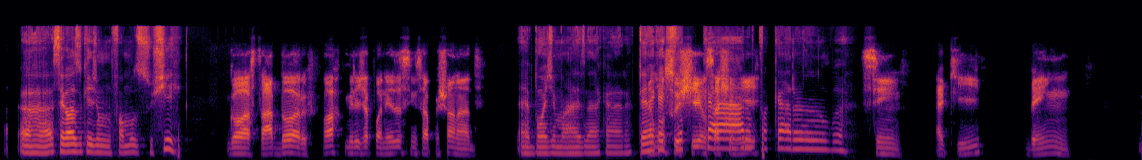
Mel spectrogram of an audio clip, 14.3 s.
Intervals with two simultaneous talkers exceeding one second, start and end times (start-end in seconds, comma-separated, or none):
8.1-9.5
